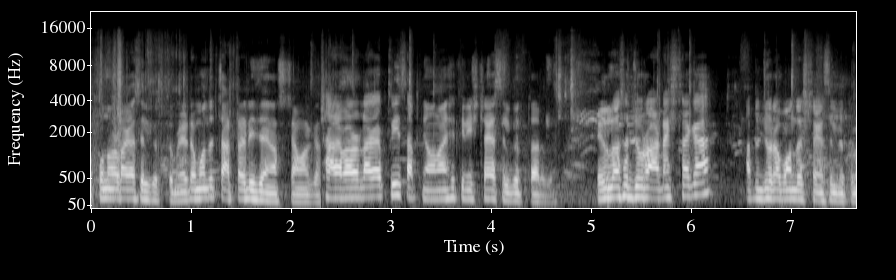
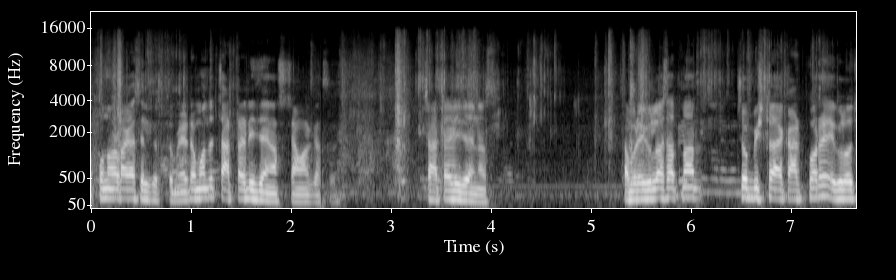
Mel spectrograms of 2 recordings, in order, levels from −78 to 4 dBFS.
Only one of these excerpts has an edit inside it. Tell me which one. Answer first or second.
first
